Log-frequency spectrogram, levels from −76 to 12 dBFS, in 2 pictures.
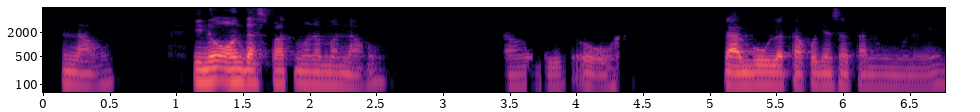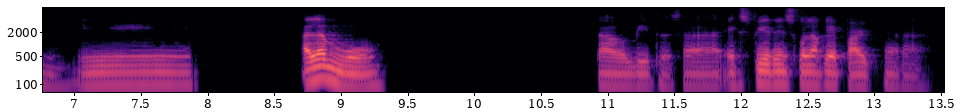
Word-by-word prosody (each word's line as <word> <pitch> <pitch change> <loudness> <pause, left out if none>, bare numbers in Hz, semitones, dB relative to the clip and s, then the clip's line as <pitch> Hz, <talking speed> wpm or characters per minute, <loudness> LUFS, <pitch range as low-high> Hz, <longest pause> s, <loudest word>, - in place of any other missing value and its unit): Naku, 100 0 -6 0.6
ino-on 120 0 +8
the 120 - +7
spot 110 -1 -3
mo 110 - -3
naman 100 -2 -4
ako. 100 +8 -10 0.8
Tawag 90 +1 -12
dito, 90 +1 -14
oo 85 -3 -5 0.9
nagulat 100 +1 +5
ako - - -1
diyan 95 -1 -4
sa 95 - -4
tanong 90 0 -9
mo 85 0 -13
na 85 - -14
yan, 100 +4 -13
eh. 85 -1 -22
Eh, 100 +1 -6 0.9
alam 140 +1 +7
mo 95 -1 +3 1.8
Tawag 90 -1 -3
dito 90 -1 -9
sa 90 +1 -8
experience 105 0 -1
ko - - +1
lang 100 - +2
kay 100 - +1
partner, 90 0 -4
ah. 80 -1 -18
95 Hz, 135 wpm, -23 LUFS, 90-100 Hz, 1.8 s, ino-on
